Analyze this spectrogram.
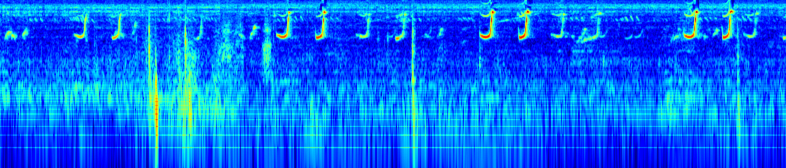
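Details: Rain quail (Coturnix coromandelica), call.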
